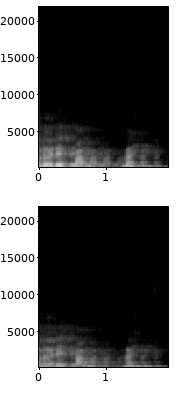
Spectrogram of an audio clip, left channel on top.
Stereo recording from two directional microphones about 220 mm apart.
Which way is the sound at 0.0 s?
30° left (ahead or behind).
